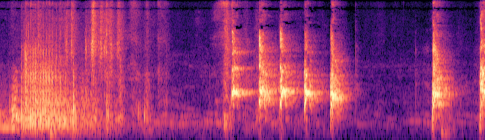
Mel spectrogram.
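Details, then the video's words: Misty, a Shih Tzu puppy, going after a door stop: a stretch of scratchy rattling at first, then five quick high-pitched yaps followed by two more after a pause. "Shih Tzu puppy attacks Door Stop."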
